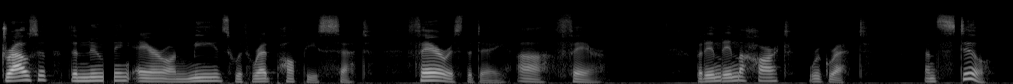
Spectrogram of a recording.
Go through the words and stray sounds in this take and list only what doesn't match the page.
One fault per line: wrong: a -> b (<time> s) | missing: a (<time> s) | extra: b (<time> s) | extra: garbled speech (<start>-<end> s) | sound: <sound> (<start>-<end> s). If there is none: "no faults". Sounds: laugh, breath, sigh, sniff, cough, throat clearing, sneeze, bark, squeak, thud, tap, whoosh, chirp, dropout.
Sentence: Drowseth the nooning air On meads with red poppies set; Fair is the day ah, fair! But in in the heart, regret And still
sound: dropout (1.0-1.1 s)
